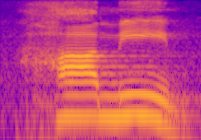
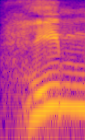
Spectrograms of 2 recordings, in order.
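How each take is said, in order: First: Each letter name is said separately: ha, then mim. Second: The letters are merged into one short syllable, him. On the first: The speaker calls it right. "हर हर्फ को अलग अलग पढ़ा जाएगा" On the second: The speaker calls it wrong. "हिम नहीं पढ़ेंगे"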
